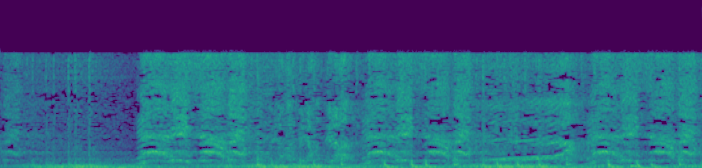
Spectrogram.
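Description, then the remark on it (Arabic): The supporters' association of Al-Shati football club chants and shouts together in rhythmic bursts while touring the Al-Shati camp to rally fans before a key relegation match, voices loud, with a low rumble of traffic or engines underneath. “رابطة الجماهير الآن تجوب مخيم الشاطئ من أجل حشد أكبر عدد ممكن من الجماهير للقاء الهام والمصير للغاية في تحديد هوية الهبوط”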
